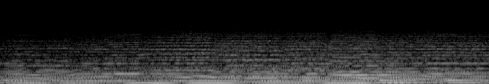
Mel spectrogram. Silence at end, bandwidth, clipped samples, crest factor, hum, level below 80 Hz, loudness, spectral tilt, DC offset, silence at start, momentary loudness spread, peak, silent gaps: 0 s; 6.2 kHz; under 0.1%; 14 dB; none; -34 dBFS; -31 LUFS; -9 dB/octave; under 0.1%; 0 s; 6 LU; -16 dBFS; none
